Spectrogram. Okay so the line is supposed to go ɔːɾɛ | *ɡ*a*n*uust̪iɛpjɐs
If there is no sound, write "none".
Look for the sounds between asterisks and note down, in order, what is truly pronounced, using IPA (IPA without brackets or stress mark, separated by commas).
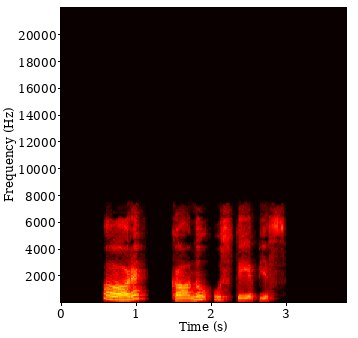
k, n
